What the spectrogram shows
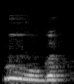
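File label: "hug", Hungarian pronunciation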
